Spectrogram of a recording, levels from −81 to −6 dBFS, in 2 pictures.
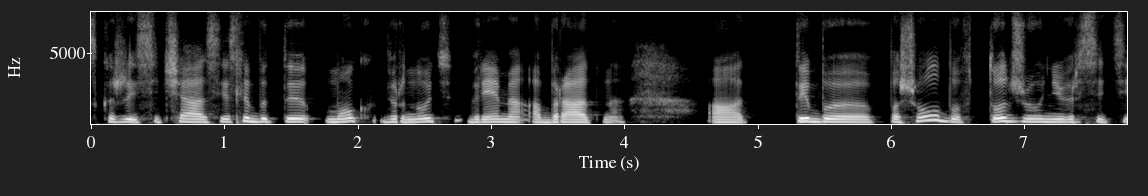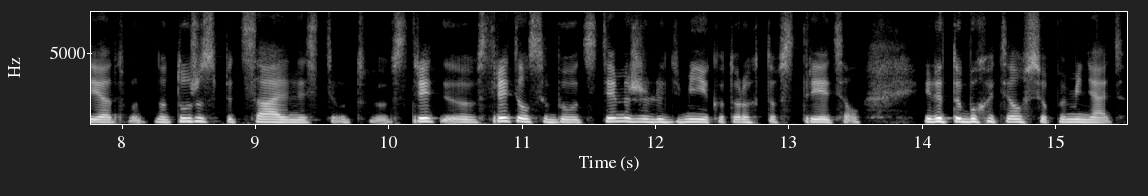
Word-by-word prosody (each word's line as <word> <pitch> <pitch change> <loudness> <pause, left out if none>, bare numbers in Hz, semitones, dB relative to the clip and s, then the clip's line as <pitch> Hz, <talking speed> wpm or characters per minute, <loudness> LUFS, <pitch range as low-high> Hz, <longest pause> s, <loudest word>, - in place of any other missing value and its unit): скажи 190 -4 -1
сейчас, 190 -1 -2
если 190 +5 +1
бы 205 -1 +2
ты 205 0 +2
мог 200 +5 -1
вернуть 190 +3 -2
время 180 0 0
обратно, 175 -1 0 0.6
а, 85 -2 0 0.4
ты 220 - +7
бы 185 -4 +3
пошел 255 - 0
бы 200 -7 -1
в - - -23
тот 220 +1 +4
же 210 -2 -1
университет, 180 -2 -2
вот - - -9
на 175 -2 -4
ту 225 +3 +1
же 230 - +1
специальность 175 -5 -2
вот, 165 - -11
в - - -10
встрет 220 -3 +3
э, 175 -2 -2
встретился 220 -1 +3
бы 170 +1 -2
вот 170 -1 -4
с - - -14
теми 225 0 +3
же 200 -2 -1
людьми, 180 0 0
которых 175 -1 -5
ты 175 - -8
встретил 180 -3 -3 0.5
или 210 +2 +8
ты 215 - +5
бы 205 +1 +4
хотел 195 -2 -1
всё - - -4
поменять? 170 -3 -2
185 Hz, 165 wpm, -21 LUFS, 175-205 Hz, 0.6 s, или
